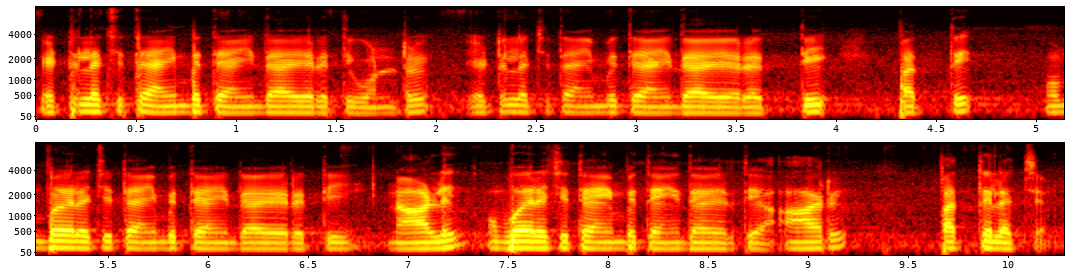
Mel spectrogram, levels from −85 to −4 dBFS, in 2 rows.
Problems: none marked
